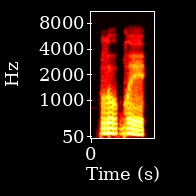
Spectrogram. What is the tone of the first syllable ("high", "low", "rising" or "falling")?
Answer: high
